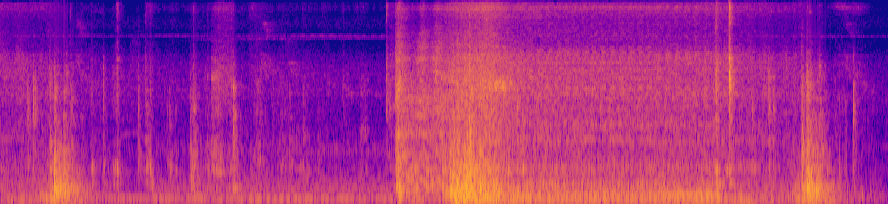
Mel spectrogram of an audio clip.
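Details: Car that is hard to start when hot, here started cold in the morning: short crank, then catches at once and settles into a steady, even idle; normal cold start.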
